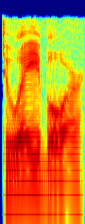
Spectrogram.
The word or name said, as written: Tuebor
